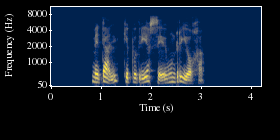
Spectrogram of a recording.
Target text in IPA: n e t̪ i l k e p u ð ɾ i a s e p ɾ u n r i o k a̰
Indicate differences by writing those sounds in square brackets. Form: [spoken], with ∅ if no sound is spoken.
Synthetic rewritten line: [m] e t̪ [a] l k e p [o] ð ɾ i a s e [∅] ɾ u n r i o [x] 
